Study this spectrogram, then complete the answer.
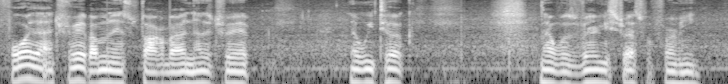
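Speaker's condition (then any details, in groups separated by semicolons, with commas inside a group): Cerebral palsy; difficulty eating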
